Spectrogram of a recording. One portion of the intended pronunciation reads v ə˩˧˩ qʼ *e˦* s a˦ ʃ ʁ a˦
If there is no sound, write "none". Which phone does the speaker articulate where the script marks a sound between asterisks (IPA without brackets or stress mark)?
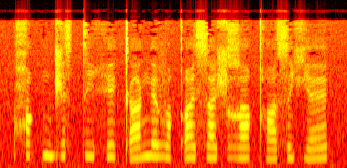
e˦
